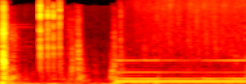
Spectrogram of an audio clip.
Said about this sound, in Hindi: और फिर seat belt उतारकर आप गाड़ी से उतरते हैं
